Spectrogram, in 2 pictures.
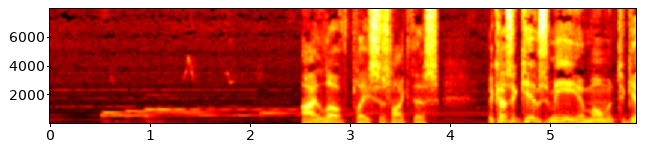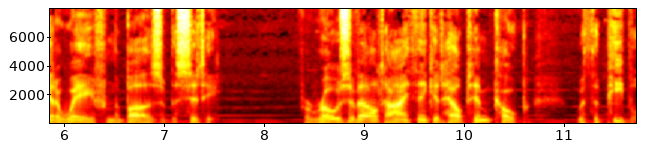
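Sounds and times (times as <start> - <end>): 
quiet forest ambience: 0.0 - 9.7
high-pitched bird chirps: 0.5 - 2.5
speech: 2.5 - 7.7, 8.4 - 11.7.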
